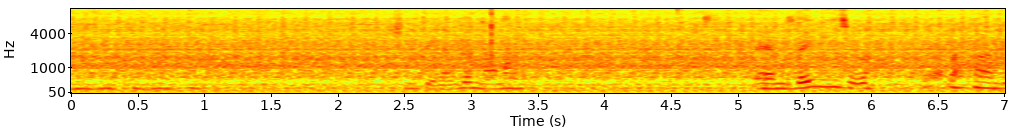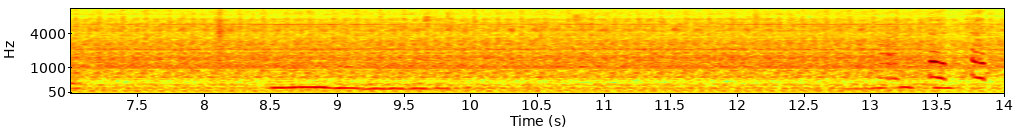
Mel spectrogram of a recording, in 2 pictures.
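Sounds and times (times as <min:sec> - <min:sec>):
murmured voice: 0:00.0 - 0:01.2, 0:08.5 - 0:10.4, 0:12.8 - 0:13.8
vehicle engine idling: 0:00.0 - 0:14.0.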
